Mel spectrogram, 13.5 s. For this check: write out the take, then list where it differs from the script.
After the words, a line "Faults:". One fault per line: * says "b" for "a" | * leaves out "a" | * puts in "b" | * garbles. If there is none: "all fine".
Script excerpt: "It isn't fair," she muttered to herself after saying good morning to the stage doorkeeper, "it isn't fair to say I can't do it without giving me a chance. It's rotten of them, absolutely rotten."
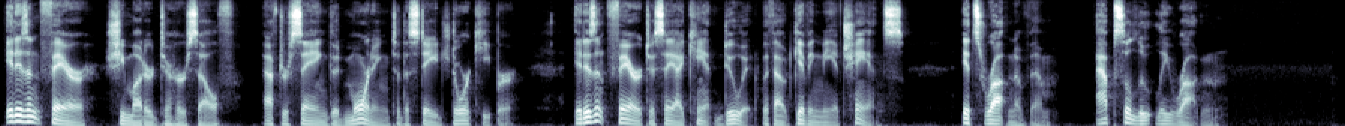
"It isn't fair," she muttered to herself after saying good morning to the stage doorkeeper, "it isn't fair to say I can't do it without giving me a chance. It's rotten of them, absolutely rotten."
Faults:
all fine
